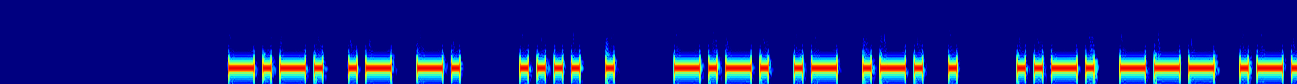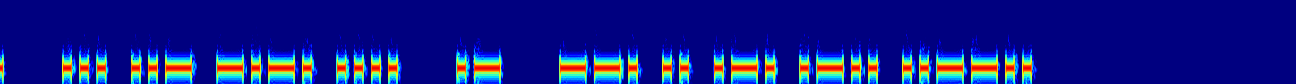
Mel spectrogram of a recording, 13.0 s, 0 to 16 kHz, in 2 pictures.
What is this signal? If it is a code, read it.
Morse code, heard as a keyed tone, about 28 wpm, 700 Hz. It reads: CAN HE CARE FOR SUCH A GIRL?
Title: Sentences from Top 1000 Words - Review Part 1 - 28wpm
